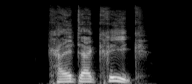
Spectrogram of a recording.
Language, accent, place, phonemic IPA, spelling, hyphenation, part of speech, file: German, Germany, Berlin, /ˌkaltɐ ˈkʁiːk/, Kalter Krieg, Kal‧ter Krieg, proper noun, De-Kalter Krieg.ogg
- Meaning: Cold War (a period of history from 1945-1991)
